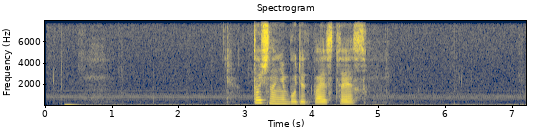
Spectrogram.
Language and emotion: Russian, neutral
